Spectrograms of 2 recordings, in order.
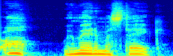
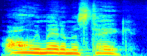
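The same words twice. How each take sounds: First: Mock official correction. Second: Mock official correction, louder. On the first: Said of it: "a person gets ranked number two". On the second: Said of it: "the other person feels crushed".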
